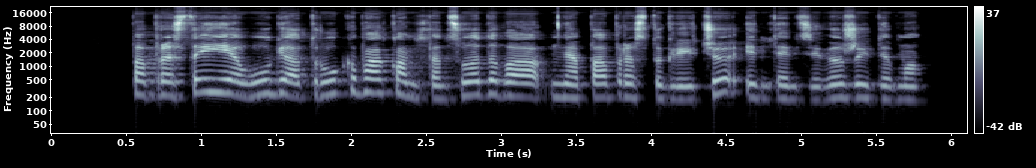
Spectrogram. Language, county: Lithuanian, Alytus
